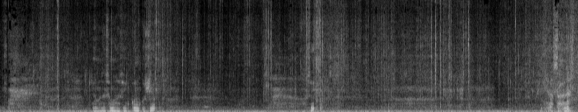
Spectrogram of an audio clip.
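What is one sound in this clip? Crisp plant stalks snap and rustle as they are pulled off by hand.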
